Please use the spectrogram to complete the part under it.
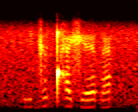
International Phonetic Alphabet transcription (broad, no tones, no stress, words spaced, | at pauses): iːɡʲəːǃʰæ xʲɛːbæ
